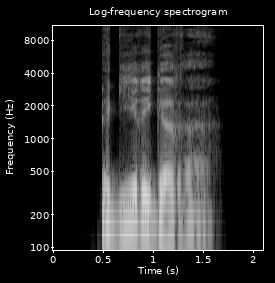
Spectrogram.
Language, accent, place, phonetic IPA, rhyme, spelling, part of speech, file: German, Germany, Berlin, [bəˈɡiːʁɪɡəʁə], -iːʁɪɡəʁə, begierigere, adjective, De-begierigere.ogg
- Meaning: inflection of begierig: 1. strong/mixed nominative/accusative feminine singular comparative degree 2. strong nominative/accusative plural comparative degree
